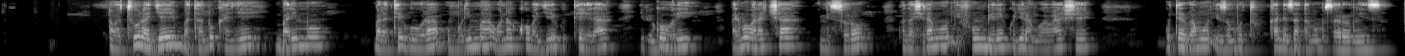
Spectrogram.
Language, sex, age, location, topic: Kinyarwanda, male, 25-35, Kigali, agriculture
